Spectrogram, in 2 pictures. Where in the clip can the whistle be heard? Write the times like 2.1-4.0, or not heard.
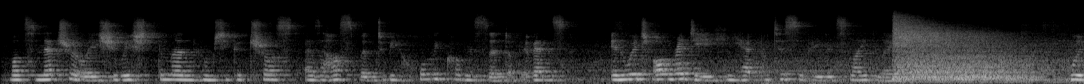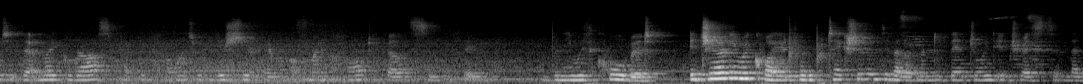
not heard.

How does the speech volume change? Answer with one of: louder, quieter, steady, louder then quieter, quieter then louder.
louder.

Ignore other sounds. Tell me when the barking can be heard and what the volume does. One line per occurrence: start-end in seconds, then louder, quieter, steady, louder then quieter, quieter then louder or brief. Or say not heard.
not heard.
